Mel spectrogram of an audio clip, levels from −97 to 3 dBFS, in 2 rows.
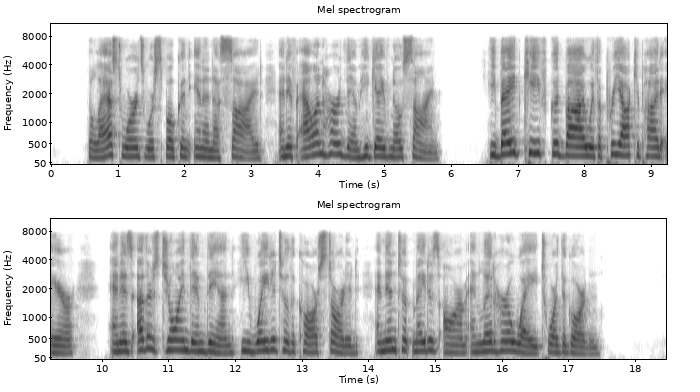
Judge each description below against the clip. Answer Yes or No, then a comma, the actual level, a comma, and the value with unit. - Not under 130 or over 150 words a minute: No, average, 160 wpm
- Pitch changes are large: No, average, 3.6 semitones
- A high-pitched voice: Yes, high, 200 Hz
